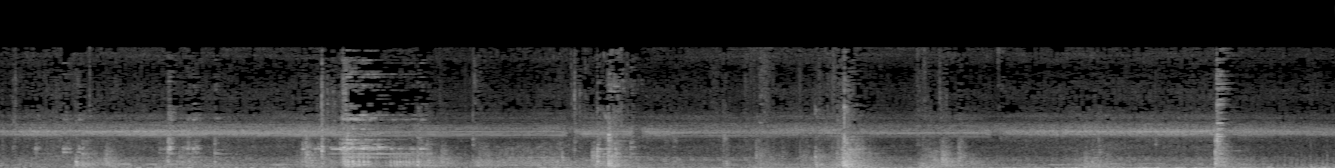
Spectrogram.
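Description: Truck-mounted borewell drilling rig running with a low rumble and a steady high whine, with a few sharp metal clanks from work at the drill head, the loudest about six seconds in.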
